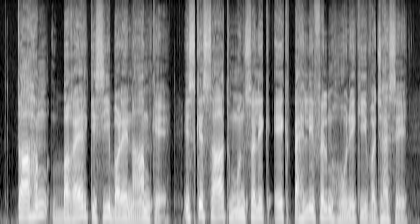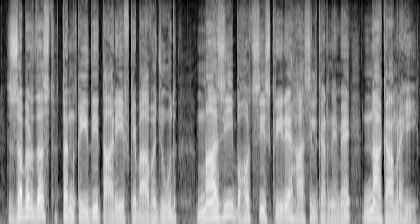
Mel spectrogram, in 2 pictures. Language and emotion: Urdu, neutral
